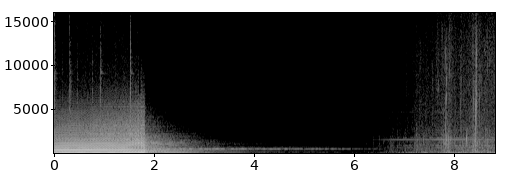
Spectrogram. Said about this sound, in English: I could walk down there right now and just see what I can see and see what the scenario is and then walk back. Why don't we do that?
